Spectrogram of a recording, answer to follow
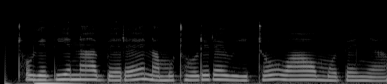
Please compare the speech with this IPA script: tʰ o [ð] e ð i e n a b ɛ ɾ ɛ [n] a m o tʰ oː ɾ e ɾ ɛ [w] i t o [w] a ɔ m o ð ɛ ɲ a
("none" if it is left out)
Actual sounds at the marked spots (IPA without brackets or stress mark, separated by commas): ɣ, n, w, w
